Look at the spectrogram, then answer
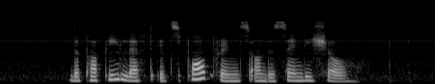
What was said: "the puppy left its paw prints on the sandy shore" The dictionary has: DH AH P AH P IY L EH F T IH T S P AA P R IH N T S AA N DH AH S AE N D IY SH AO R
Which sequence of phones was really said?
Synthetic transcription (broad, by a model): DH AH P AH P IY L EH F T IH T S P AA P R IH N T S AA N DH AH S AE N D IY SH AO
